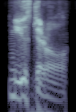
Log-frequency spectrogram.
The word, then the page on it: newsgirl: British English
